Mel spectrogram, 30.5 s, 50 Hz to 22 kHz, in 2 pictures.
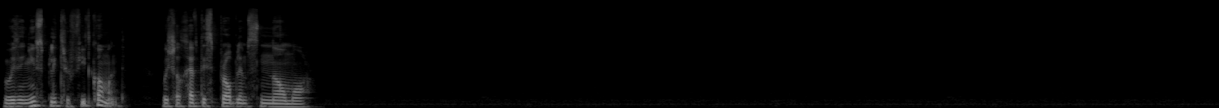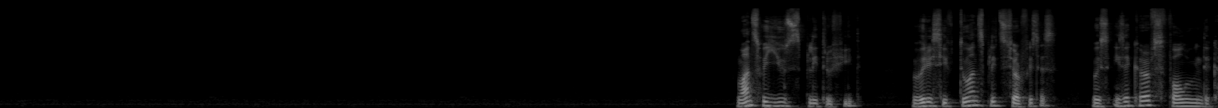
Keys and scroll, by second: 13.9 Return, 27.2 Return.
